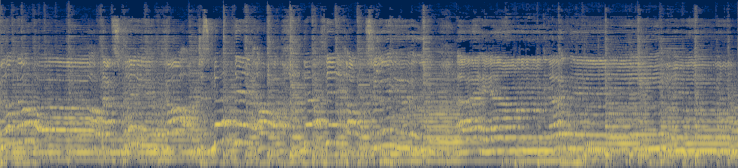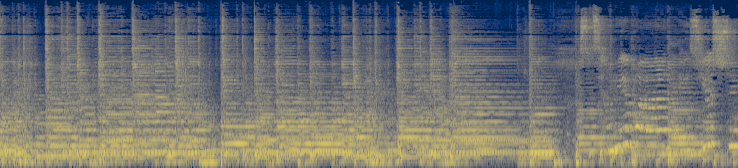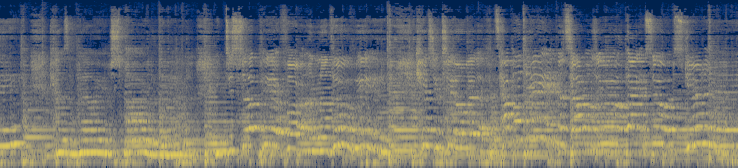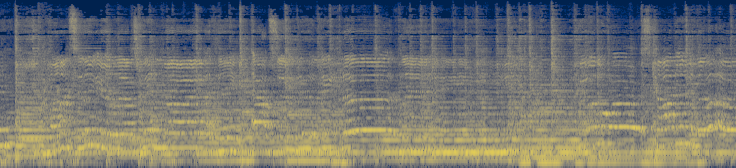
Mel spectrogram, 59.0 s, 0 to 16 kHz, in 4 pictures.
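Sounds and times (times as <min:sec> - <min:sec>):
woman singing: 0:00.0 - 0:15.6, 0:25.8 - 0:59.0
acoustic guitars strummed: 0:00.0 - 0:59.0.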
